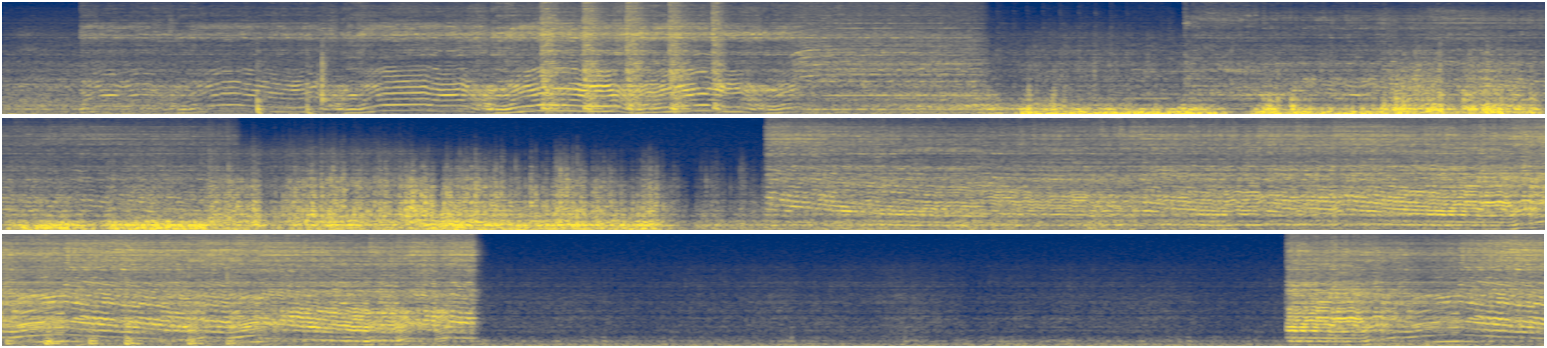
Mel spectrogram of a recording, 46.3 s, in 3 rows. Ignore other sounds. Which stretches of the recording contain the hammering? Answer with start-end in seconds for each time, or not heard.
5.3-7.2, 30.8-33.4.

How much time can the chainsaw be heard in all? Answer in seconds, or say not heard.
33 s.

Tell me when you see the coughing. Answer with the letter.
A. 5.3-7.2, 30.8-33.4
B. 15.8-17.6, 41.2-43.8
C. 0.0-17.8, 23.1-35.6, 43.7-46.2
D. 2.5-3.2
D.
